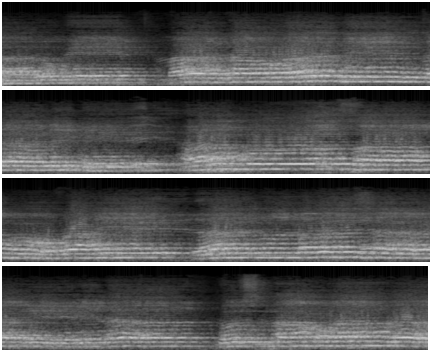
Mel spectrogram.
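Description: Arabic Islamic devotional chanting: voices intone long melodic phrases, with short breaks between lines about every four to five seconds.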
